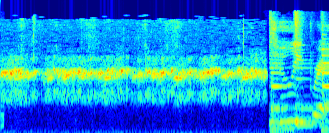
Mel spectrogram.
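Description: Poison dart frog giving a steady, high buzzing trill for about three seconds, cut off by a short burst of music.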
